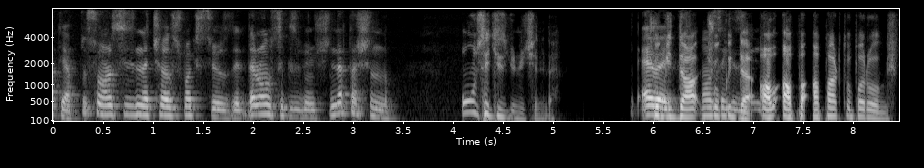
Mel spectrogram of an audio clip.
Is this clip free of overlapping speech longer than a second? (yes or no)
no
